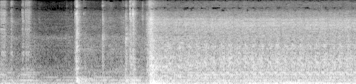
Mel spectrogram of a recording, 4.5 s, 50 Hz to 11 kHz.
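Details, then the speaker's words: 1980s Mercedes-Benz G-Wagen with mechanical fuel injection, long stored in warehouse, fuel gauge possibly wrong: a few clunks, then steady even cranking that never catches; turns over but won't fire. "oh this is not good can't get anything started oh my gosh why won't you start g-wagen I think there is fuel in here that gauge just might be off"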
